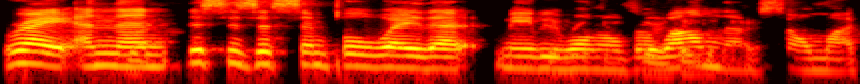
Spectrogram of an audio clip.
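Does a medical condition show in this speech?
No.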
